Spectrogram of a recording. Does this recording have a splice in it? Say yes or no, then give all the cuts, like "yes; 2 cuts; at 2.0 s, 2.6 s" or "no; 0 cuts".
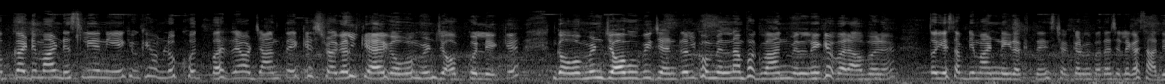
no; 0 cuts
